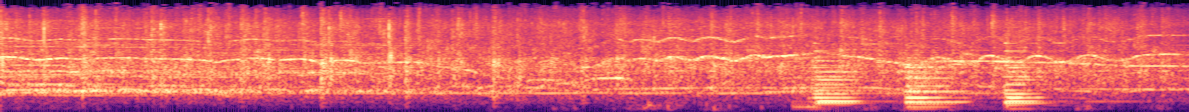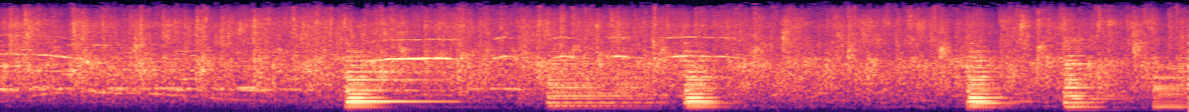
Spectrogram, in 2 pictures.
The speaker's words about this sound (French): Attendez, tradition. Il y a des traditions. Lorsqu'on chante une goguette pour la première fois, on applaudit. Deux fois plus fort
